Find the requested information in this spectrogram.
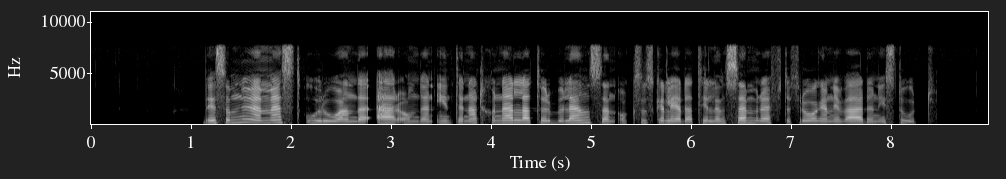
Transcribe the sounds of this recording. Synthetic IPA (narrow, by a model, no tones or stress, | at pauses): d̪ɛsɔmnʉ̟ːæɾmɛst̪ʰuːɾuːand̪əʔæɾʔɔ̰md̪ɛnʔɪnt̪əɳat̪ɧʊnɛlːat̪ʰɵɾbɵlɛnsənʔɔ̰ksɔskaleːd̪at̪ʰɪld̪ɛnsɛmɾəɛft̪əɾfɾoːɡanɪvæːɖənɪst̪uːʈ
